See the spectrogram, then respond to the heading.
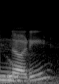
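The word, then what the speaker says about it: のり: Nori.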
